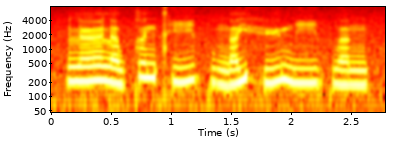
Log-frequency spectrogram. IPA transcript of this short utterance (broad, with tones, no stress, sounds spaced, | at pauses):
l œː˨˧ l ɐ˨˩ w k ɵ˥ n t̪ʰ iː˨˥ kʷ ɐ˨˩ ŋ ɐ˨˥ j h yː˨˥ m iː˨ kʷ ɐ˨ ŋ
